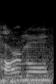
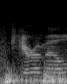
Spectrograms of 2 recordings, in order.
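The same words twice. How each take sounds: First: It is said with an American pronunciation. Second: It is said with an Australian pronunciation.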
